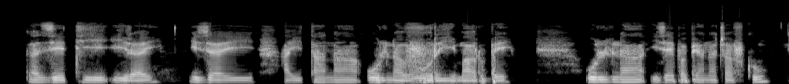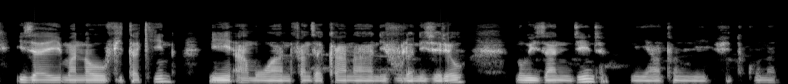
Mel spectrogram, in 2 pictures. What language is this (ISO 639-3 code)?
mlg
